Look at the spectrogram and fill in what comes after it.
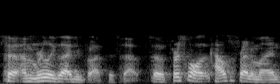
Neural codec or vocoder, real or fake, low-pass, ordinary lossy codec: none; real; 7.2 kHz; AAC, 16 kbps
